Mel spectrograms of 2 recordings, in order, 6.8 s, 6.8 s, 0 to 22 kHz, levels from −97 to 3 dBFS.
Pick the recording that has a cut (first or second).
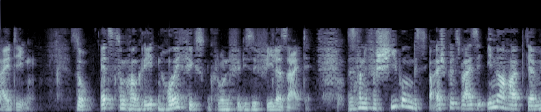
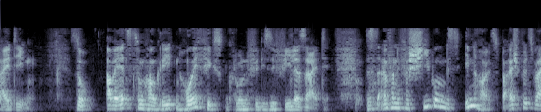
first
